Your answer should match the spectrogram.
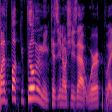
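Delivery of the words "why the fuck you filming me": shrill, high, loud furious angry shout. Retelling a worker's words when she gets mad at being filmed: imitating someone getting mad. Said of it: "and then she just gets mad".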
